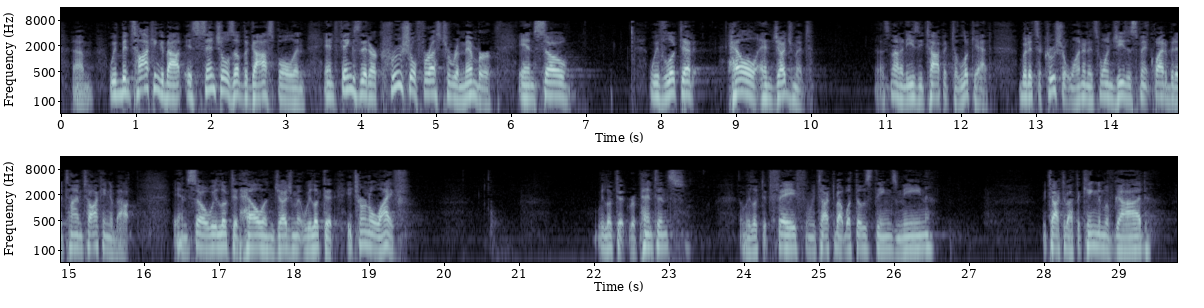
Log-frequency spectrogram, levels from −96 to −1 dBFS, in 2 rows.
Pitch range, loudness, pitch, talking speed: 110-135 Hz, -28 LUFS, 120 Hz, 180 wpm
